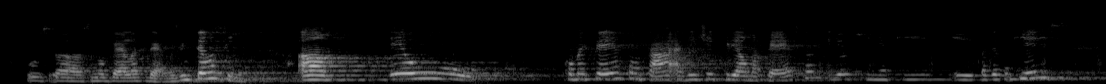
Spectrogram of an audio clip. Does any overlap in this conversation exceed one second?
No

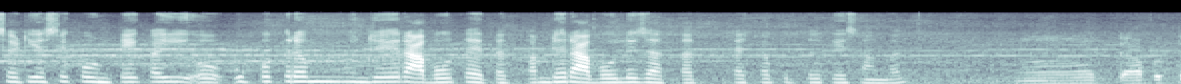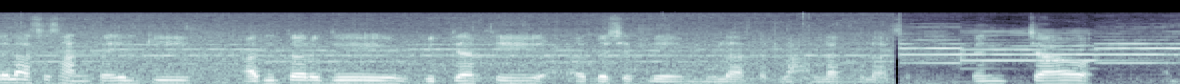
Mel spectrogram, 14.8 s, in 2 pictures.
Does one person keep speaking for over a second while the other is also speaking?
No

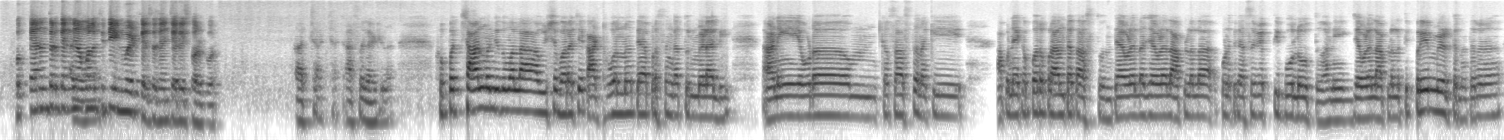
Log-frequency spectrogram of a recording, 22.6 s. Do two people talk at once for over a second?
No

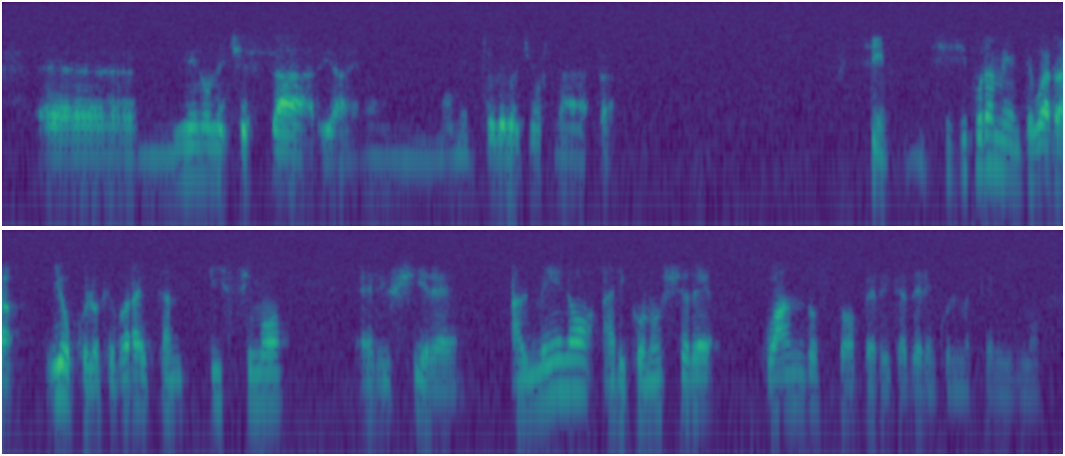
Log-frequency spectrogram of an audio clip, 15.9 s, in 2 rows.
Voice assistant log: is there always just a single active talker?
Yes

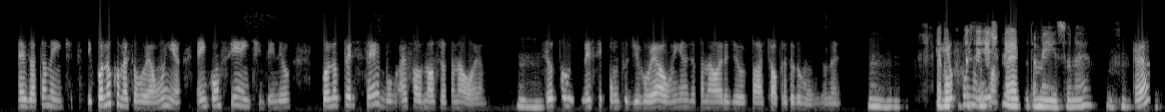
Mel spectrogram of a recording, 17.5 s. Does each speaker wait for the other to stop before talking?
No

